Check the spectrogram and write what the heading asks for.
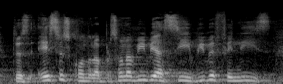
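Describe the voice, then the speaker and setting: A man's voice: high voice, a little fast, darkish tone, slight background noise. Man teaching a religious class. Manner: conversational, questions students directly.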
